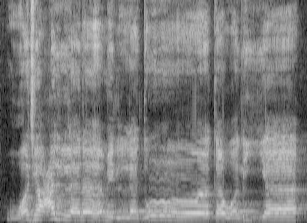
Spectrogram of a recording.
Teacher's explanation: لدن کا کہ نون میں اخفا ہو رہا ہے، نون کی آواز کو ناک میں چھپا کر پڑھیں گے · یہاں پر نون ساکن کے بعد لام ہے تو یہاں پر ادغام تام ہو رہا ہے، اسے بغیر غنہ کا پڑھتے ہیں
